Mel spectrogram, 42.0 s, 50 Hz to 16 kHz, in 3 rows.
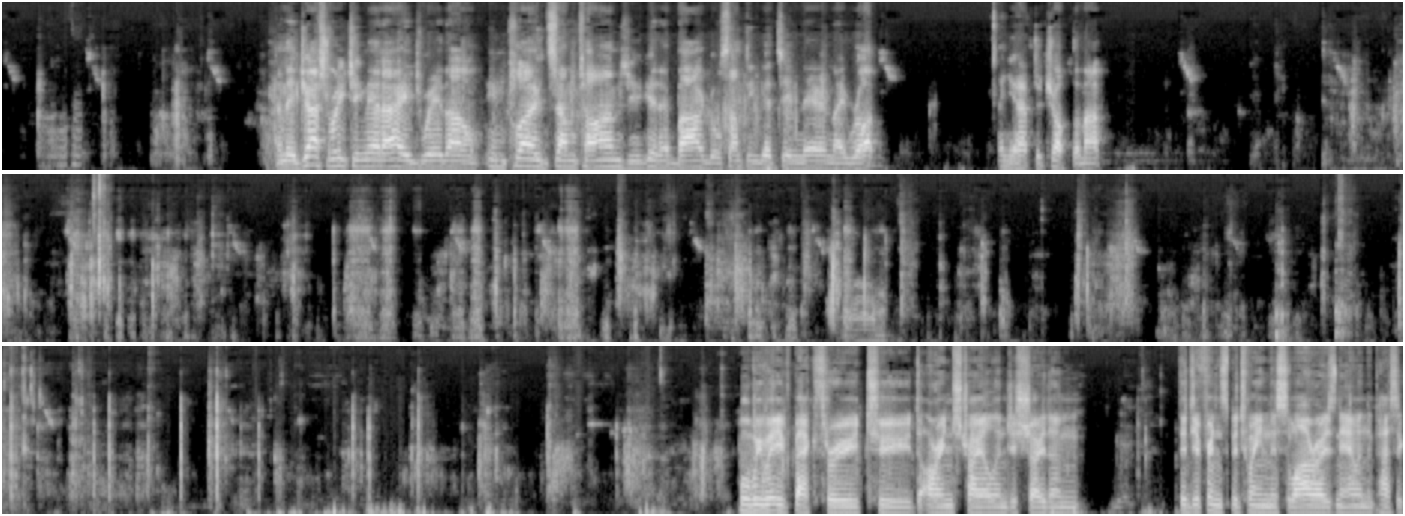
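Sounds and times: footsteps crunching on gravel: 0.8 - 9.0, 12.8 - 39.9.

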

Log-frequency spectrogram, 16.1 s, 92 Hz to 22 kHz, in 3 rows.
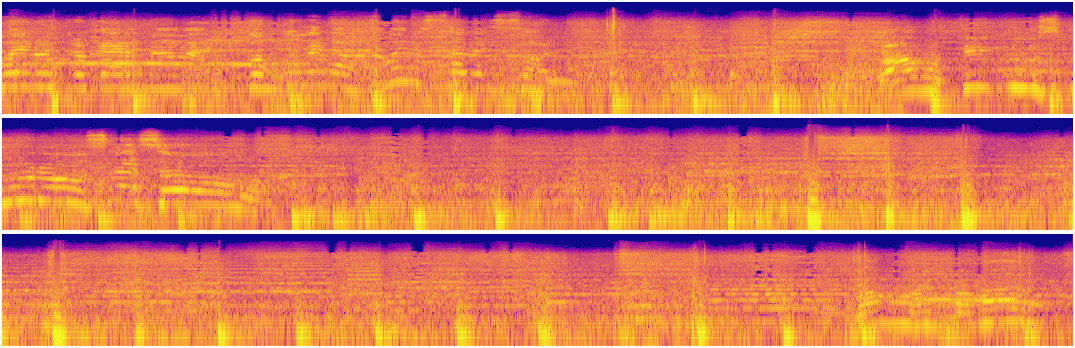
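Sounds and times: bass drum beat: 0.0 - 16.0.

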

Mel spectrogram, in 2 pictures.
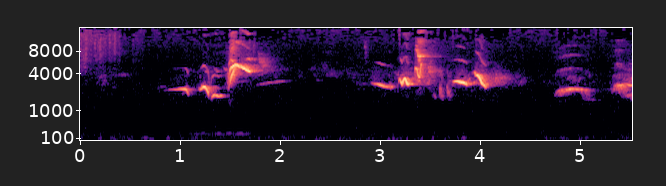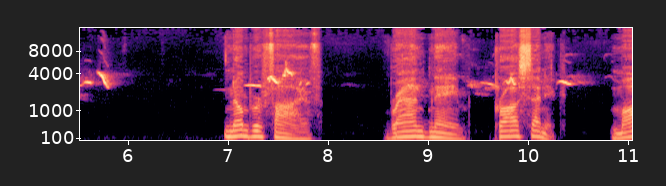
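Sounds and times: bird chirps: 0.2 - 11.0.

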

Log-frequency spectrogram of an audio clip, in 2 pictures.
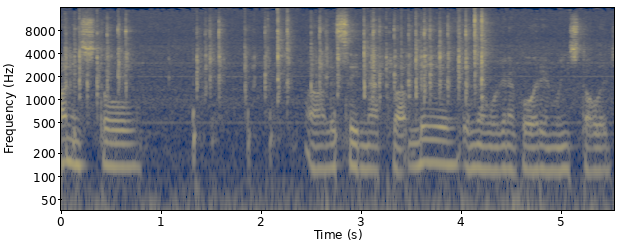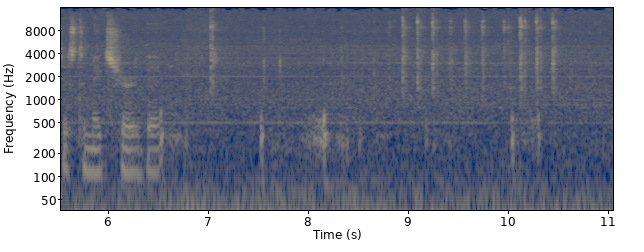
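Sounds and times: keyboard key clicks: 8.9 - 10.5.

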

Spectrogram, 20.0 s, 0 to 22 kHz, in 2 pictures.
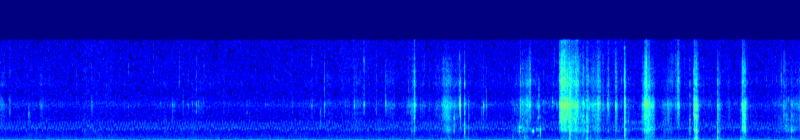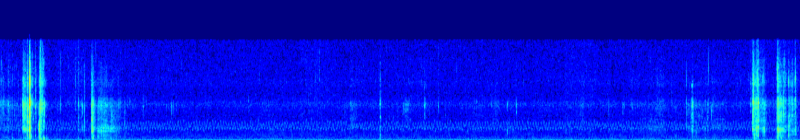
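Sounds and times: hooves crunching in snow: 6.4 - 10.1.

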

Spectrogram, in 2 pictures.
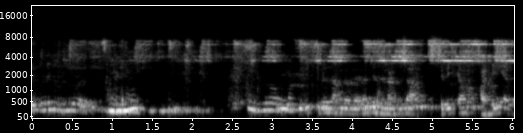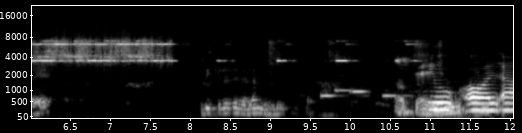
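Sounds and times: shrill high-pitched whistling with hiss: 1.3 - 6.2.

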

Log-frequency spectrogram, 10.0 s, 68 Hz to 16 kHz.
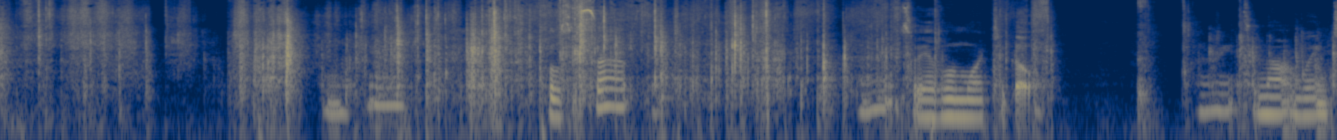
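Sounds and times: paper envelope and banknotes rustling: 0.0 - 8.0.

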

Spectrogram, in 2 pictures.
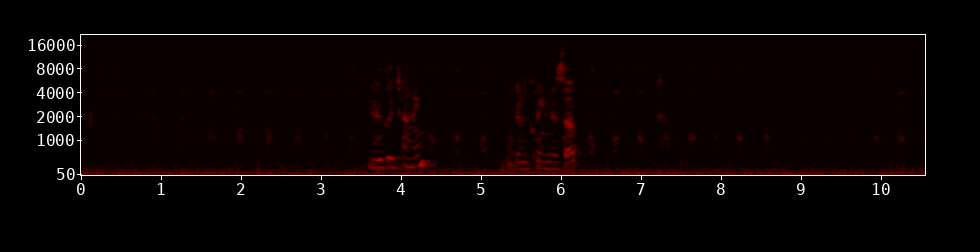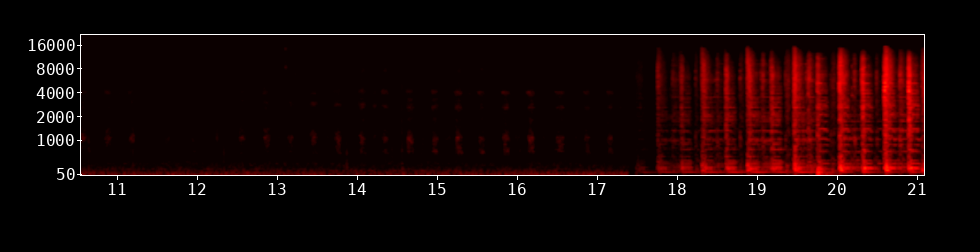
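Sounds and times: dog panting rapidly: 0.0 - 17.5.

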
